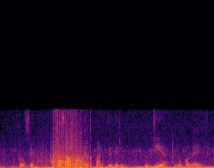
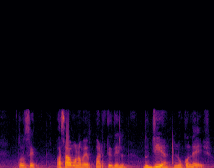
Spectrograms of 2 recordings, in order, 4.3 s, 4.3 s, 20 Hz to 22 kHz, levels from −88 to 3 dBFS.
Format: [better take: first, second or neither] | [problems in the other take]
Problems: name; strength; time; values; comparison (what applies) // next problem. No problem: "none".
second | background sound (Truck); 4 dB above the speech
